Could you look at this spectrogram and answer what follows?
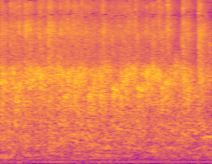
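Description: Loud, continuous applause from a gathered crowd at a Maulid Nabi religious event, a dense unbroken wash of clapping throughout with no distinct voices on top.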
